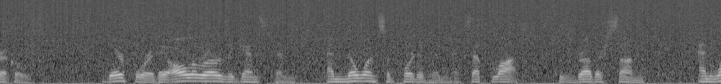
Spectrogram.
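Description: From start to finish the speech carries an unreliable data bit: one marginal bit flips in random samples, each adding a fixed step of about -15 dBFS, heard as steady crackling fizz through pauses too. The waveform shows equal-height spikes; the spectrogram shows broadband speckle everywhere.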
